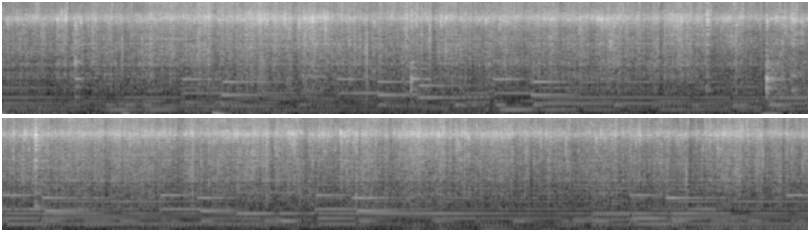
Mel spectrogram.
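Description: Sliced shallots, garlic and red chillies sizzling in hot oil in a wok, stirred with a metal spatula that knocks against the pan a few times. A simple tune of held notes plays underneath.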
